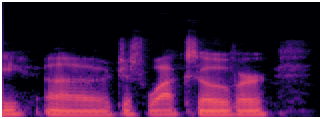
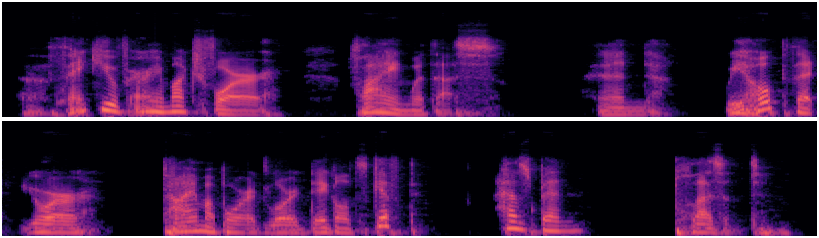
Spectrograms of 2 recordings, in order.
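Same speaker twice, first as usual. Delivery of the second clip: slow, gracious, courteous ship captain voice; 4 semitones higher than usual. The narrator voices the ship's captain addressing the passengers: ship captain character voice. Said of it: "And then she turns to the rest of you and she says, / and then the captain comes up uh".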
